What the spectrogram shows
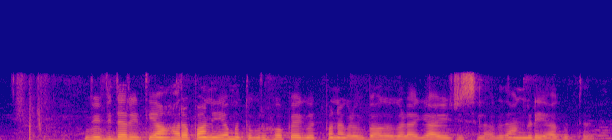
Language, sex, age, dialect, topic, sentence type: Kannada, female, 31-35, Central, agriculture, statement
